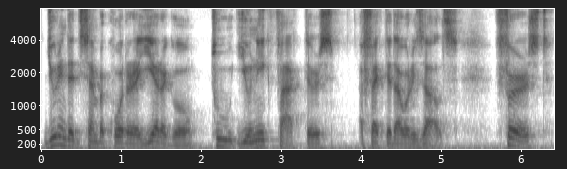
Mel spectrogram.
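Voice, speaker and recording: Low-voiced man reading financial figures. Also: mellow. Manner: dry, precise reading of figures. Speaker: company finance chief on an earnings call. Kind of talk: scripted financial remarks.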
